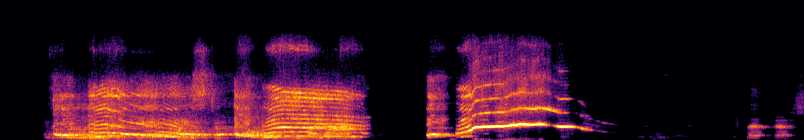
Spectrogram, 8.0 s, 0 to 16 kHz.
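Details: Long, loud, very high-pitched cries with shrill rising wails and brief gasps from an infant born by emergency cesarean after getting stuck in first-stage labour, crying about 15 minutes in a workshop session: high-pitched crying linked to birth trauma.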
